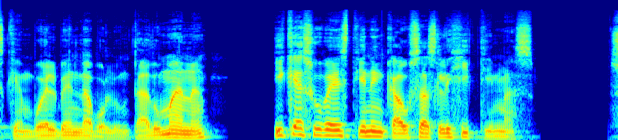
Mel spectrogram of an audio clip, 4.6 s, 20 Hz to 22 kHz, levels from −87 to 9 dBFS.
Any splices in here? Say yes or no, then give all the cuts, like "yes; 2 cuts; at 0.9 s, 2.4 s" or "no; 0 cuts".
no; 0 cuts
